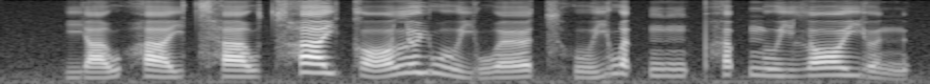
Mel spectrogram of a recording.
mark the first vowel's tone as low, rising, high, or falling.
rising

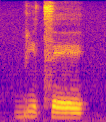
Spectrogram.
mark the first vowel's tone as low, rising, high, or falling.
low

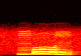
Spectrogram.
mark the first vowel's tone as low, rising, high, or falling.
falling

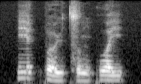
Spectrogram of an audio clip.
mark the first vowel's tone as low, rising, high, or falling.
high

